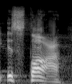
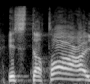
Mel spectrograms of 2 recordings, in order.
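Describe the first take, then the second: First: Ista'a with the ta cut out; clipped pronunciation of ista'a; shortened form ista'a. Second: Istata'a with the middle ta fully sounded; careful full pronunciation of Istata'a; full form istata'a. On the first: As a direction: say ista'a as three syllables, is-ta-a. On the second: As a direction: say Istata'a as four clear syllables, is-ta-ta-a. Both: Shown as a demonstration. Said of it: "you can say ista'a".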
